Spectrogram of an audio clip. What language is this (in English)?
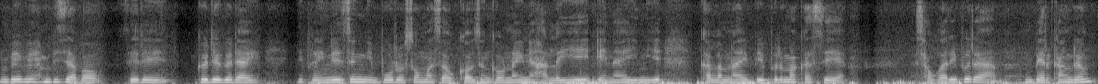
Bodo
